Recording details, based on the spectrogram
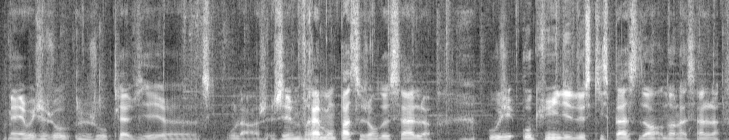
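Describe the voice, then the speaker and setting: Gamer guy, lowish voice, easygoing play-along commentary at his desk mic. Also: a little fast. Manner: relaxed, rambling, many fillers and repeats. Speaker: gaming YouTuber. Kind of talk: casual gameplay commentary. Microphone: desk mic at a gaming setup.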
